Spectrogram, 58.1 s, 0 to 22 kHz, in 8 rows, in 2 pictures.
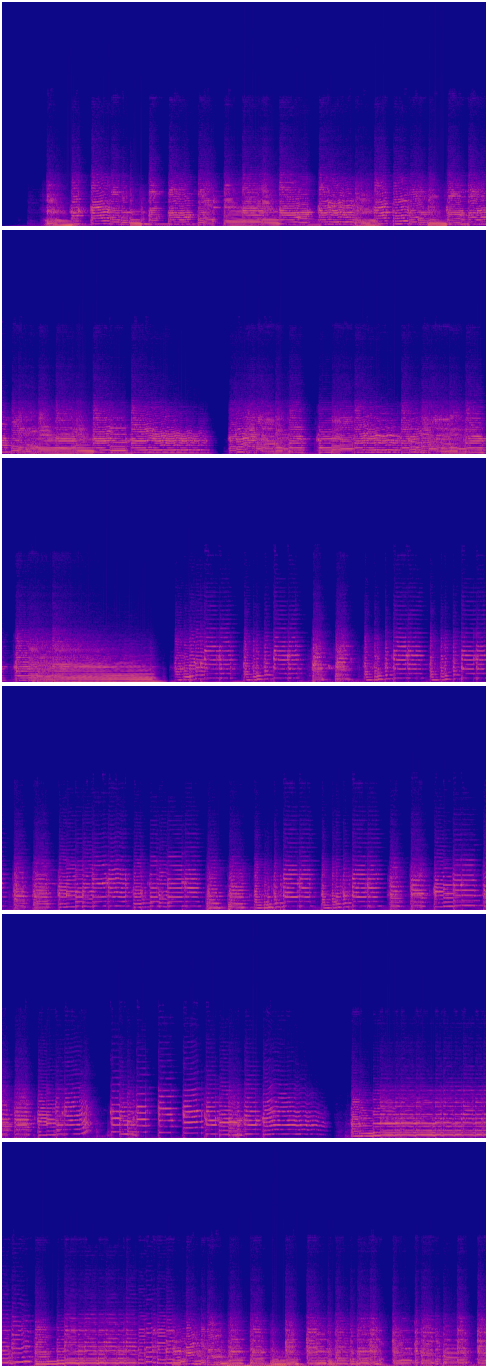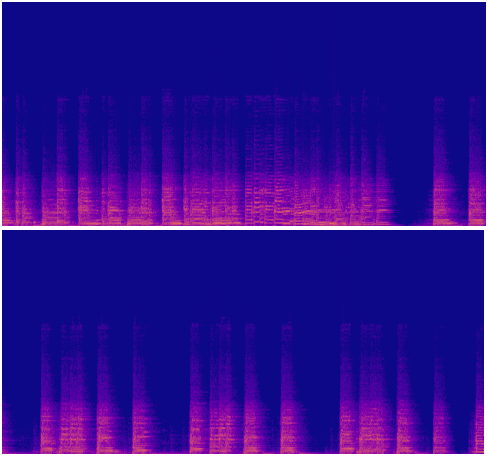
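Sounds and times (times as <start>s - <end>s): electric guitar notes and chords: 0.4s - 58.0s.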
